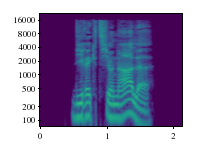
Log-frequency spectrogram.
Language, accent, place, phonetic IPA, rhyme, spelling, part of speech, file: German, Germany, Berlin, [diʁɛkt͡si̯oˈnaːlə], -aːlə, direktionale, adjective, De-direktionale.ogg
- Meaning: inflection of direktional: 1. strong/mixed nominative/accusative feminine singular 2. strong nominative/accusative plural 3. weak nominative all-gender singular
